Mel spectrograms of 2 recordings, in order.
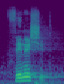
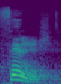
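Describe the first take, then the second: First: The ending is an extra 'id' syllable. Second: The ending is a single 't' sound. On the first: The speaker calls it wrong. "Don't say finished" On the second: The speaker calls it right. "It should be pronounced as finished, We use T sound at the end"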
